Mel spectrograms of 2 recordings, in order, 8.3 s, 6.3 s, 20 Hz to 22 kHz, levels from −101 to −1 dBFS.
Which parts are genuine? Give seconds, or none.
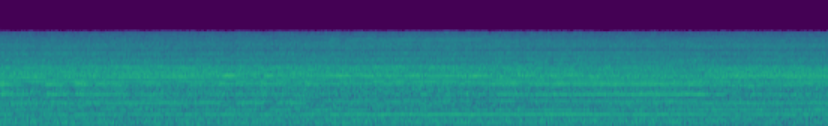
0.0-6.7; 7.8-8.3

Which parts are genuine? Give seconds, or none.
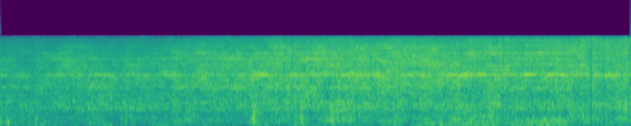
5.1-5.7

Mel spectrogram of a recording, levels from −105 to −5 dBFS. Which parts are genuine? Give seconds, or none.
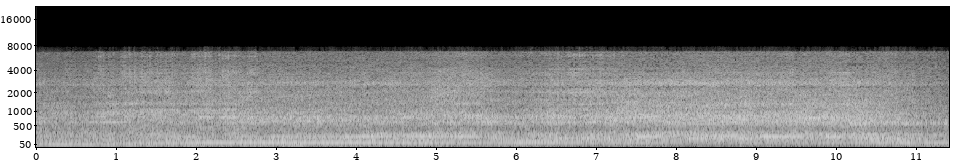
0.0-4.2; 6.1-8.1; 8.8-11.4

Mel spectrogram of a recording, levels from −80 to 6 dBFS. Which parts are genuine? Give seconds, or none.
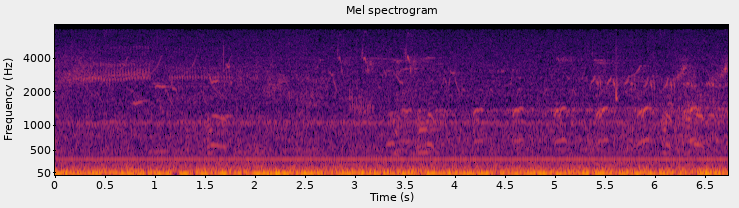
0.4-1.8; 2.6-6.2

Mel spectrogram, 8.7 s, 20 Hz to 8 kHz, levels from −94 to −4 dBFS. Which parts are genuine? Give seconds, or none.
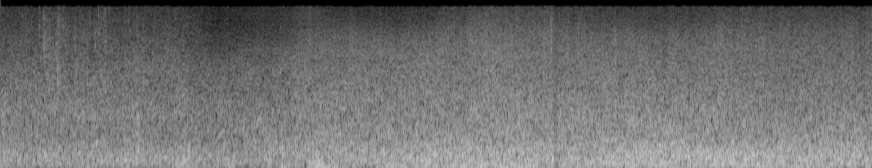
0.0-2.4; 3.7-8.7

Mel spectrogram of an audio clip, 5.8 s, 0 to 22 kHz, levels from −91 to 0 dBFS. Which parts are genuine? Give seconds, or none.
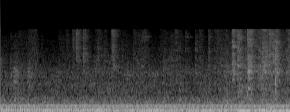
0.0-5.8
